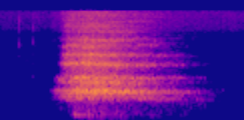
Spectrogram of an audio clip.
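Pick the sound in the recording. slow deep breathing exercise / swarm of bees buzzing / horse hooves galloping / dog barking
slow deep breathing exercise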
